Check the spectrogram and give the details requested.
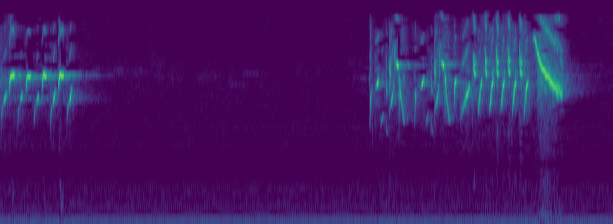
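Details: Khalwi-style song from a 'Noir' European goldfinch, said to be faultless: a short burst of quick high chirps, a long silence, then a busy twittering phrase ending in a sharp descending note, with a low background hum.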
